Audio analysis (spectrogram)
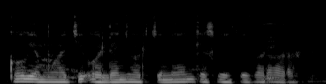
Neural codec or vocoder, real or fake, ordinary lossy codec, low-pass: none; real; none; none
